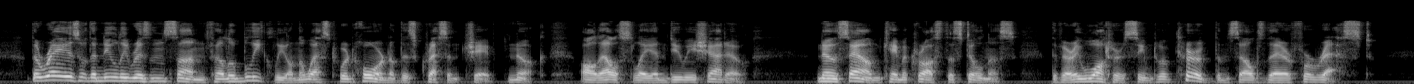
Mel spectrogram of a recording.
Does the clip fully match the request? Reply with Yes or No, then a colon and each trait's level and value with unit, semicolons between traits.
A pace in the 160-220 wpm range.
Yes: average, 175 wpm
